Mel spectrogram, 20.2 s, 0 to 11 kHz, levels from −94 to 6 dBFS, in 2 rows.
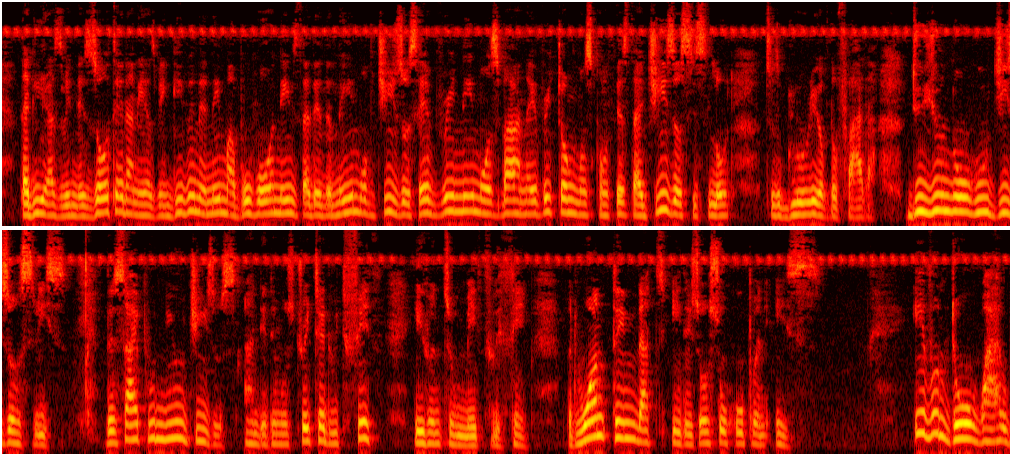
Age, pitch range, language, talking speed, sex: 30-49, 170-225 Hz, English, 215 wpm, female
